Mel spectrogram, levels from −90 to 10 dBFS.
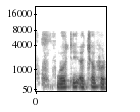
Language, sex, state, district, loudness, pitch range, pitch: Hindi, male, Jharkhand, Jamtara, -22 LUFS, 125-140 Hz, 130 Hz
